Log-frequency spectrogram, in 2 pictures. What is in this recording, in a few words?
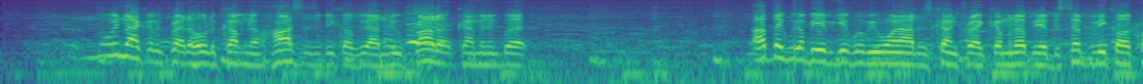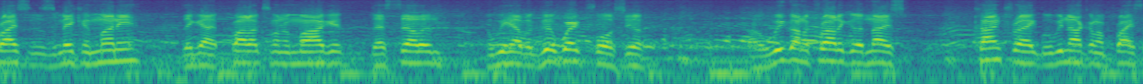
AAE auto worker, African American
